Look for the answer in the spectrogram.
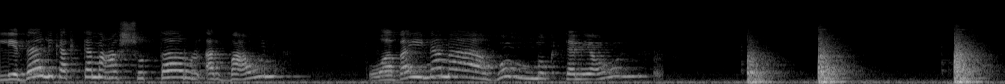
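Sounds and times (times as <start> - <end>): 
speech: 0.0 - 3.0, 3.7 - 6.8
heavy knocks on a door: 7.4 - 8.6, 9.5 - 10.0.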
